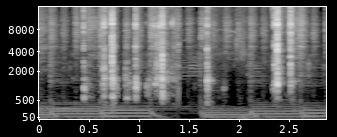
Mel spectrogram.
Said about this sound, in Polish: Tak, tak, tak. Klikam właśnie szukając, że tak powiem, e, e, swoich właśnie kupek e, listek listek, list wstydu.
